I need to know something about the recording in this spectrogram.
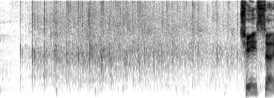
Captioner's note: everyone applauding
